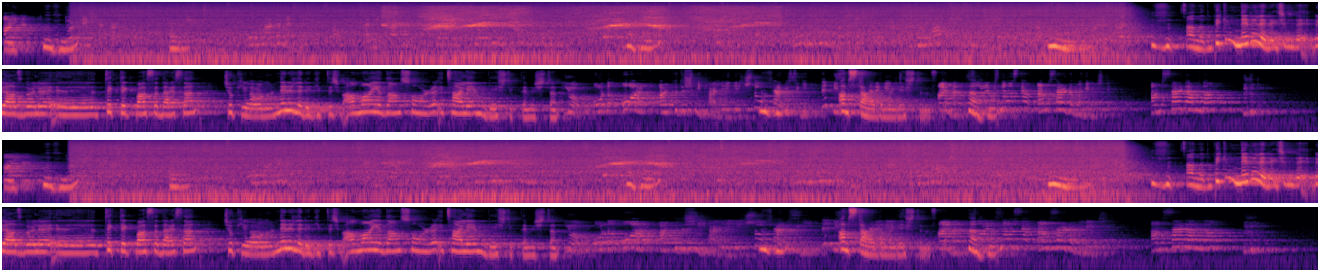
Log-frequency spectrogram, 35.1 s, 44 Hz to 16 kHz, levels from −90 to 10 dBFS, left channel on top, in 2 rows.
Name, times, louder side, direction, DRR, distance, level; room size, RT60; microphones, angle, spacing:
voice 1, 0.0-1.8 2.4-2.8 3.3-4.1 4.4-8.4 8.7-9.0 9.5-10.2 10.5-11.5 12.1-15.0 20.8-21.1 25.0-29.4 30.0-32.1 32.9-33.7 34.1-34.3, left 3 dB, 80° left, -1 dB, 2.6 m, -38 dB
voice 2, 0.5-1.0 2.2-2.5 8.3-8.8 13.9-14.5 15.3-20.2 20.5-25.0 27.6-28.0 28.7-29.9 30.4-30.8, equal, ahead, 6 dB, 0.4 m, -26 dB
sound 1, 0.9-15.0, right 3 dB, 75° right, 4.6 m, -32 dB
sound 2, 5.0-10.4, left 4 dB, 40° left, 1.7 m, -28 dB
23.0 x 14.0 x 3.2 m, 2.3 s
head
